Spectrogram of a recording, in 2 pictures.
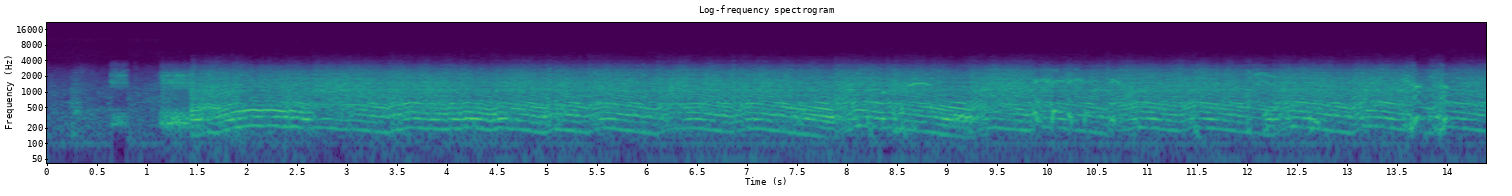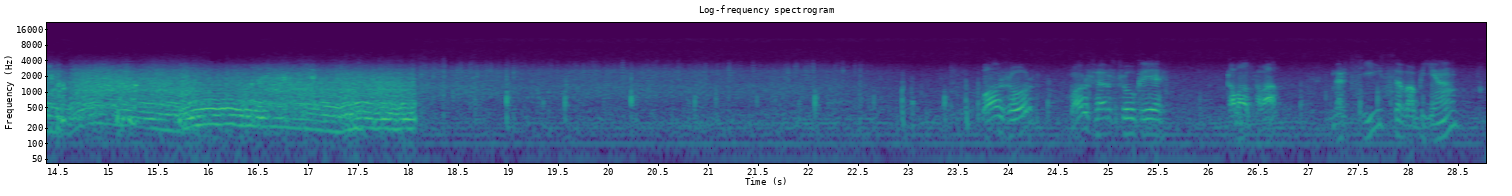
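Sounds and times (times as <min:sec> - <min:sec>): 
engine cranking and running: 0:00.7 - 0:22.9
speech: 0:25.1 - 0:28.6.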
